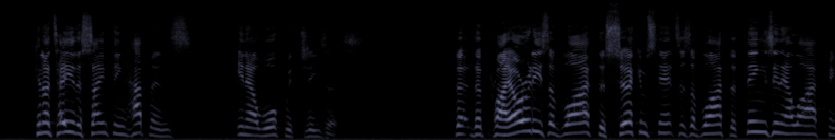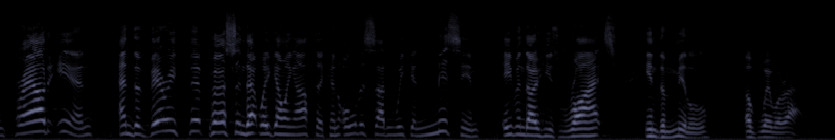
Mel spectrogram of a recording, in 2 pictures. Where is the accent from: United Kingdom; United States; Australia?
Australia; Bendigo, Victoria; also born or lived in Melbourne; I was born here in Melbourne, but grew up in Bendigo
